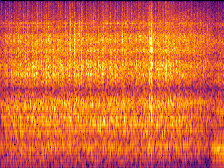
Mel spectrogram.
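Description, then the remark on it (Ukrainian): A heavy diesel engine, a tractor or road grader, rumbles loudly and steadily as it drives past, overtaking burned-out Russian heavy military vehicles in Ukraine, before a voice begins at the very end. “Повз їде чи то трактор, чи то грейдер, обганяє якусь згорілу російську важку техніку.”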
